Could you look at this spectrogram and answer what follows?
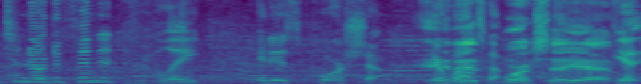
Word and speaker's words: Porsche: do know for a fact that it is pronounced Porsche because I did the driving experience and I verified because everybody calls it a Porsche I said I need to know definitively it is Porsche you're welome is Porsche yeah and I I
